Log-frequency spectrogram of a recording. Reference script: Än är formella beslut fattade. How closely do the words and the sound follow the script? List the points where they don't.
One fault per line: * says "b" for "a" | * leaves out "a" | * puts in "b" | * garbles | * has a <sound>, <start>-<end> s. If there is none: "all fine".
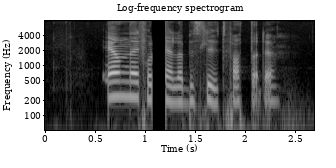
* has a dropout, 1.1-1.2 s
